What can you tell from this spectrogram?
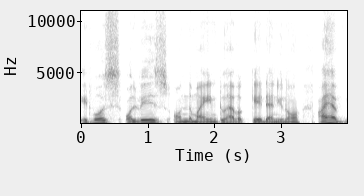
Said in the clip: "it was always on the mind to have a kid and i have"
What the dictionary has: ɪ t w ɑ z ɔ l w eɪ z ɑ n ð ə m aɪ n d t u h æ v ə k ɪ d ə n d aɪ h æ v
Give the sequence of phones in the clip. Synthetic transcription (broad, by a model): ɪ t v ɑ z ɔ l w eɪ z ɑ n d ə m aɪ n d t u h æ v ə k ɪ d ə n d aɪ h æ v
